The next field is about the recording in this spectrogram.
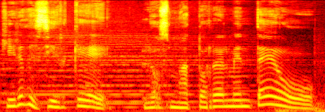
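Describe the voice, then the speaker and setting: An actress playing a composed, probing psychiatrist in an audio drama, speaking in a measured, questioning way. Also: female voice, mid-range voice, expressive. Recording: music under the voice.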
